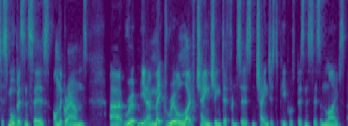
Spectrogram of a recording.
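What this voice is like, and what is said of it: British accent. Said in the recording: “where the heck is his accent coming from? ... joining us from the UK ... the British accent is the best accent on planet Earth”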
